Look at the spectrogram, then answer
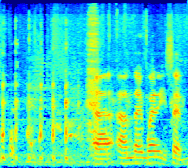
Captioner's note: laughter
